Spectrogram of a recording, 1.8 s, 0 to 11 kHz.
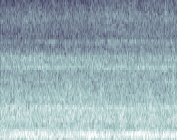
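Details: Bosch water heater that would not light (solenoid valve S2 fault suspected): steady, even rushing roar of burner flame with no popping, fluttering or dropouts after water demand, pilot lit, burner lit and running normally.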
